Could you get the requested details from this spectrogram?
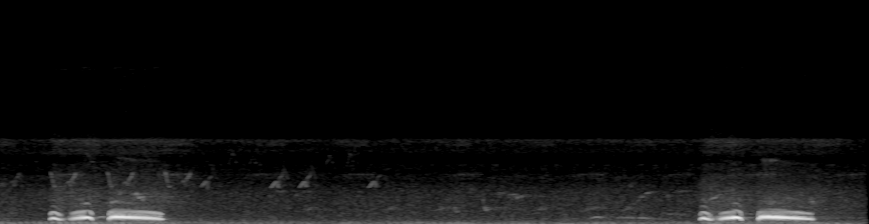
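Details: Spotted dove pikat call used for luring wild doves at home or in the forest. Two identical phrases of quick paired coos ending in a long low coo, about six seconds apart, over a quiet low hum.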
